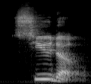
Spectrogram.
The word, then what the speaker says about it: pseudo: psychology pseudo P psoriasis you can notice that in all these words there is a p followed by an s in the beginning of the word we drop the P we never say psychology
